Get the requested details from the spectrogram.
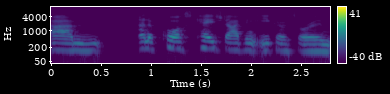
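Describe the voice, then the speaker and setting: A woman talks with a northern English accent at a fairly quick pace. Her pitch is very deep and low. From northern England, Lancashire. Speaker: shark scientist. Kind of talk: podcast interview. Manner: hesitant, with fillers.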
